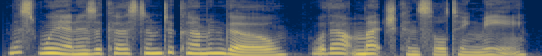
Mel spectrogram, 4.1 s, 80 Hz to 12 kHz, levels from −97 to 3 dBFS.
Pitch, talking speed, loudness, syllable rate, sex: 225 Hz, 175 wpm, -18 LUFS, 4.8 syllables/s, female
